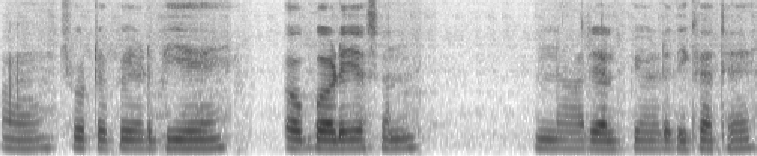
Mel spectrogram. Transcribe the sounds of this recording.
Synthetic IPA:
ɔːt͡ʃʰoːʈepẽːɽbʱiɦɛ | ɔːbəɽeɐsən | naːɾjəlpẽːɽd̪ɪkʰət̪ɦɛː

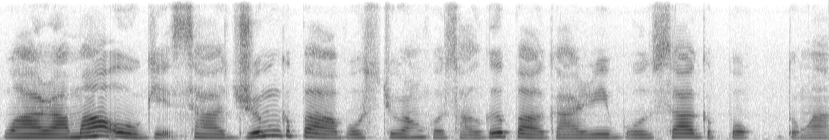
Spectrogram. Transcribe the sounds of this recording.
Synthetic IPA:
waɾamaoɡeʔsad͡ʒɾɯmɡɯpabɔstuɾaŋkʰɔsalɡɯpaɡaɾibolsaɡəpɔk̚ | dɔŋa

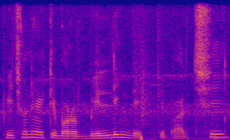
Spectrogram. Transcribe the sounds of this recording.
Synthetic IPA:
kit͡ɕʰoneek̚ʈibɔɾobilɖiŋd̪ekʰt̪epa̰ɾt͡ɕʰi

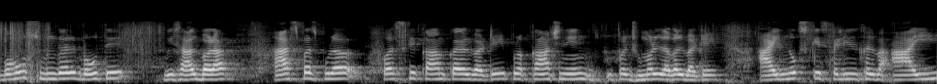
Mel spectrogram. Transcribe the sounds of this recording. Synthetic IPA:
bəɦut̪sund̪əɾbəɦut̪e | bisalbəɽa | aspaspuɾapʰəɾskekamkəɾəlbaʈepuɾakãt͡ʃʰnenupəɾd͡ʒʱuməɽləɡəlbaʈe | ainokskespʰəlilikʰəlbaʔai

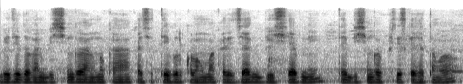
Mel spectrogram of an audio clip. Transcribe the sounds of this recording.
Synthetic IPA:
bid̪ʱid̪ɔɡanbisiŋɡɔaŋnɔkaakajsatebulkɔlɔŋmakʰaɾizak̚bisiabnitabisiŋɡɔpʰiɾiskajsatɔŋɡɔ

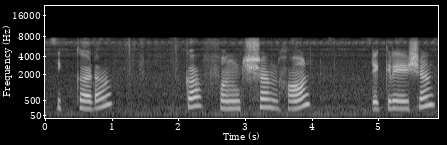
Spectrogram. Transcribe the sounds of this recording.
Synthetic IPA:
ikːɐɽɐ̃ | kːɐfɐŋʂɐnhaːl | ɖekɾeːʂɐn

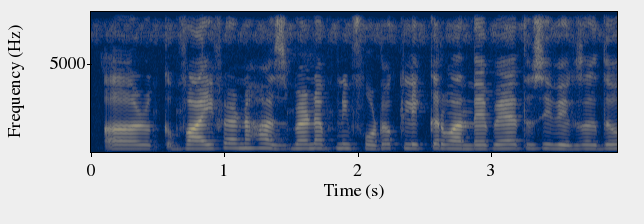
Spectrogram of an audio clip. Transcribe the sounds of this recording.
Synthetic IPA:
ʋaːipʰɛ̃ːɳɖɦəzbəɳɖəpniːpʰoːʈoːklɪkːəɾʋãːnd̪eːpɛɛt̪ʊsĩːʋeːkʰsəkd̪eoː

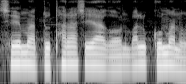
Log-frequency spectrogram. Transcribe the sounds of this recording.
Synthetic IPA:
sɛmat̪ut̪ʰaɾasɛjaɡɔnbalukːɔnmanu

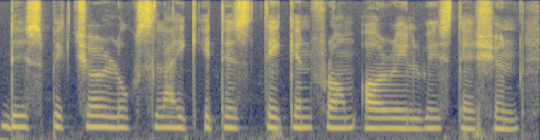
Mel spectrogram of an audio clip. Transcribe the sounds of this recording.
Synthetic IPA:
d̪ɪspɪk̚t͡ʃəɾlʊkslaɪkʰɪʈɪzʈeːkə̃nfɾɔ̃məɾeːlwesʈeʃə̃n

